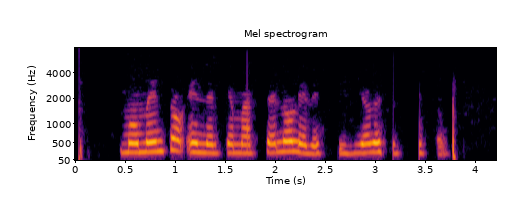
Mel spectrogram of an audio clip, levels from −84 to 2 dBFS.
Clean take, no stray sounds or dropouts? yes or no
no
